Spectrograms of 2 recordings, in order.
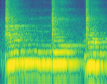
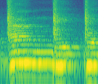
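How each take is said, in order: No difference in how they are said.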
